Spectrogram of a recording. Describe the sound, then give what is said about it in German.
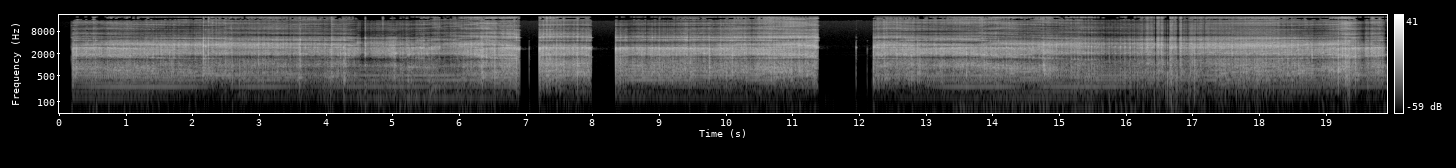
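Continuous harsh, grinding sanding noise picked up through a contact microphone on a laptop cooler, loud, with steady humming tones underneath and a few abrupt silent gaps. “Sie hören Schleifen mit einem Kontaktmikrofon auf einem Laptop-Kühlgerät.”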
